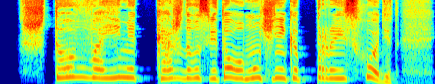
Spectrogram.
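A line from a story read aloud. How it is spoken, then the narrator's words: Frightened, irritated cry. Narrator (Russian): испуганно и раздраженно вскрикнула Нина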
